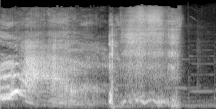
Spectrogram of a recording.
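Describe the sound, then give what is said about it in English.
A voice imitates a big cat's pained scream: a loud, raspy, wavering screech that trails downward, breaks off, then returns as a second strained, hissing cry before cutting to silence. “you hear in the distance, kind of not too far away, but definitely in the woods, you hear the sound of a cat, a very large cat, screaming in pain.”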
